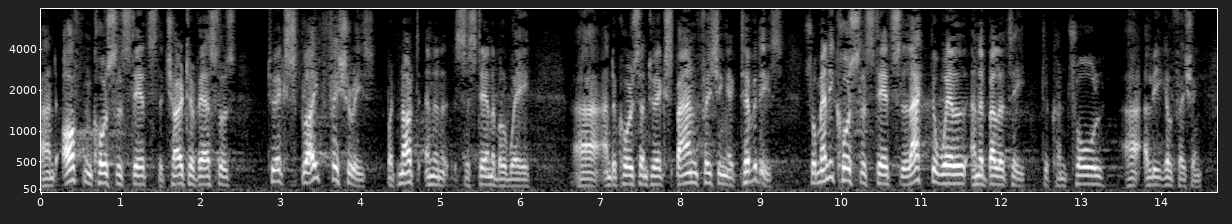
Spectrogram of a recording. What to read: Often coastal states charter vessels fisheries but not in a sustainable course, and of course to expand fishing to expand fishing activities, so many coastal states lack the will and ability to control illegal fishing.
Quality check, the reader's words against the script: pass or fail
fail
